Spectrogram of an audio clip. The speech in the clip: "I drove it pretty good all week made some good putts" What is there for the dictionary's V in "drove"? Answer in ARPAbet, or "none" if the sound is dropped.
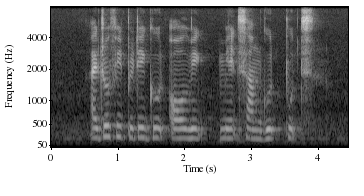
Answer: F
